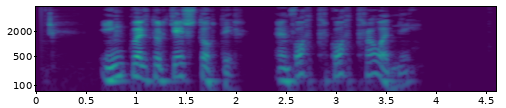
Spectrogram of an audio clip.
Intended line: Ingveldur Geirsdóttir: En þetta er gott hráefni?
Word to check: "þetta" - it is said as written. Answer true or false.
false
